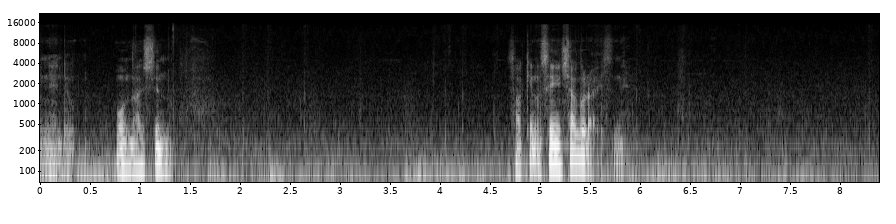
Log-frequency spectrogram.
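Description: Footsteps shuffle softly on wet paving stones.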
